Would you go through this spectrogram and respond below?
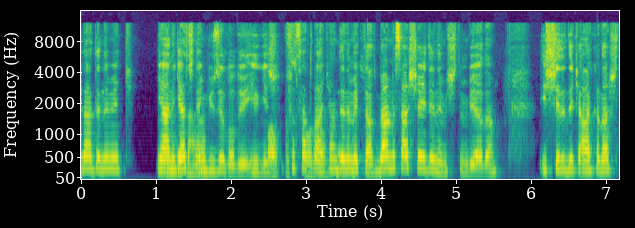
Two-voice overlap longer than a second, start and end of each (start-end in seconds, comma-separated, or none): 2.5-4.2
